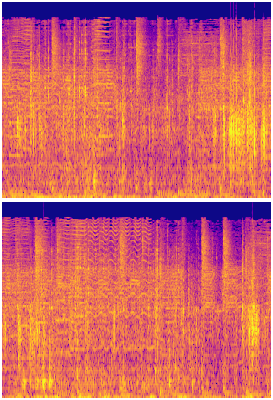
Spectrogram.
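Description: Background music with a steady beat, over a mobility scooter's wheels and frame rattling and knocking as it rolls over a rough dirt track.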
